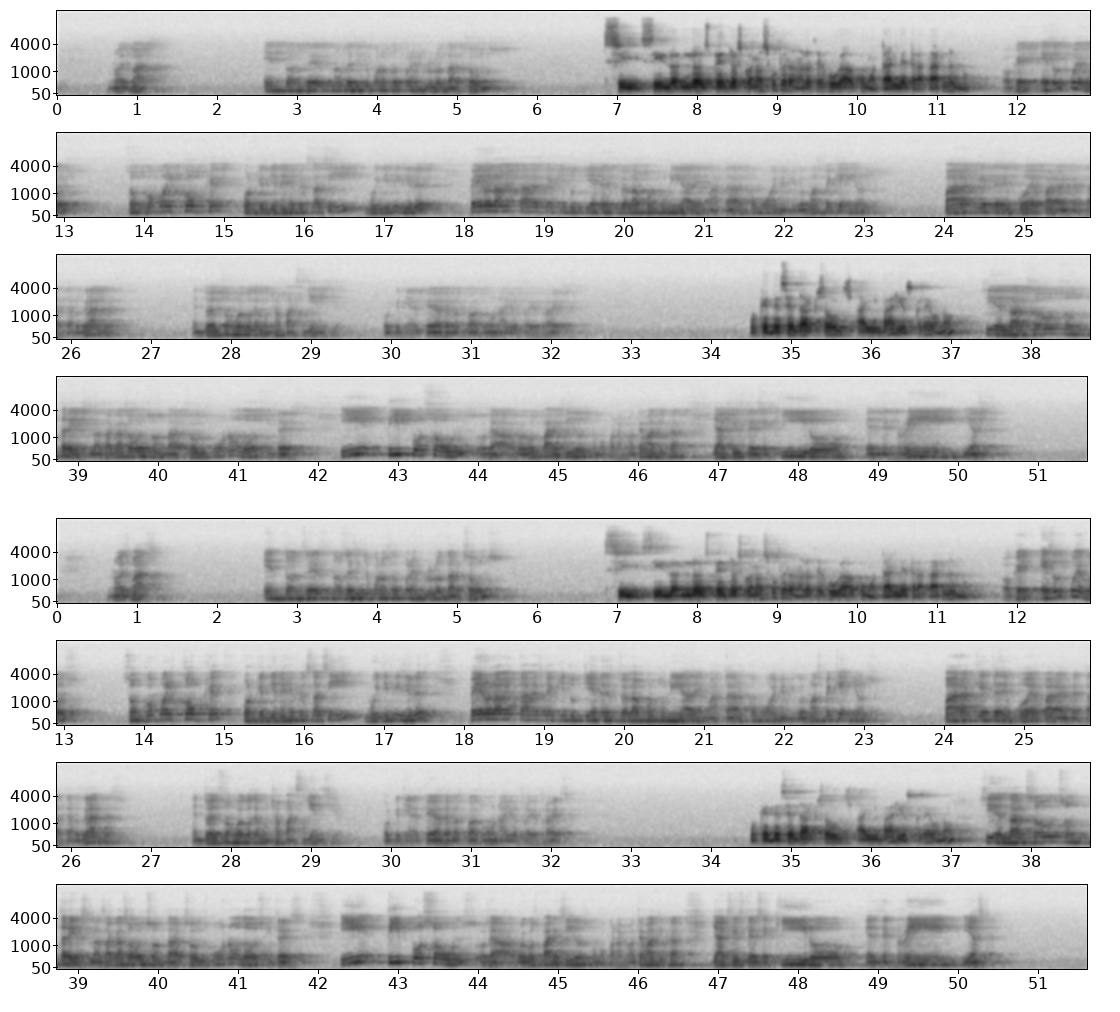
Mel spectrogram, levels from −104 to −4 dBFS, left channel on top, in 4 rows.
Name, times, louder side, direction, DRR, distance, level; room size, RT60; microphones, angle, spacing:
voice 1, 0.6-1.2 2.6-5.6 11.8-13.2 13.7-23.1 24.0-26.6 27.5-29.4 29.9-32.2 37.4-50.3, right 1 dB, 55° right, 4 dB, 2.0 m, -32 dB
voice 2, 6.9-11.4 34.5-37.1, left 2 dB, 80° left, 9 dB, 1.6 m, -20 dB
28.5 x 24.0 x 6.7 m, 1.1 s
head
